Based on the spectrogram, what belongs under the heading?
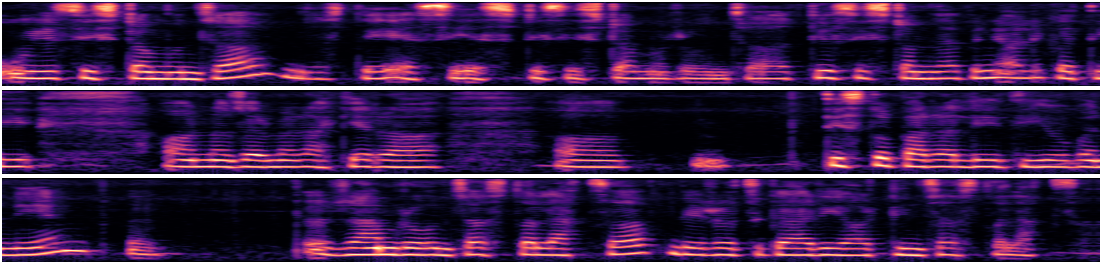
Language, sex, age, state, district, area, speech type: Nepali, female, 18-30, West Bengal, Kalimpong, rural, spontaneous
